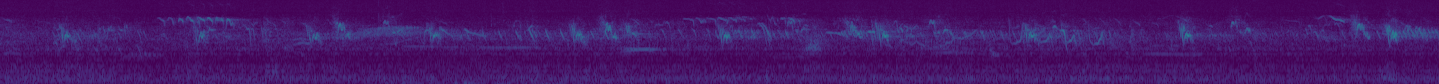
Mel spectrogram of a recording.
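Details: Spring song of a European greenfinch in the breeding season: continuous high twittering of quick chirps and short rattling trills with scattered buzzy notes, all fairly faint against a soft, constant background hiss.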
